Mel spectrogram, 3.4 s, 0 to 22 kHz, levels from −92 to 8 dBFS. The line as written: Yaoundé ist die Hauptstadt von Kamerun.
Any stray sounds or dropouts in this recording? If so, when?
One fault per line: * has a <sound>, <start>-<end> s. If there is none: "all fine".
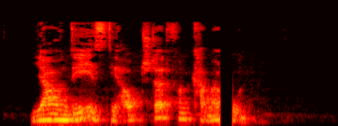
* has a dropout, 2.2-2.3 s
